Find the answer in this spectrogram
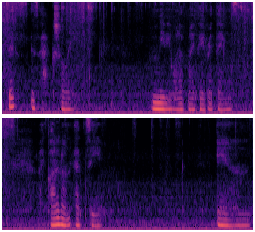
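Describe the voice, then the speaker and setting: A woman hosting ASMR in a soft, hushed whisper, speaking in short unhurried phrases with pauses between them. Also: sits low, slight background noise, poor audio. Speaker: ASMR host.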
